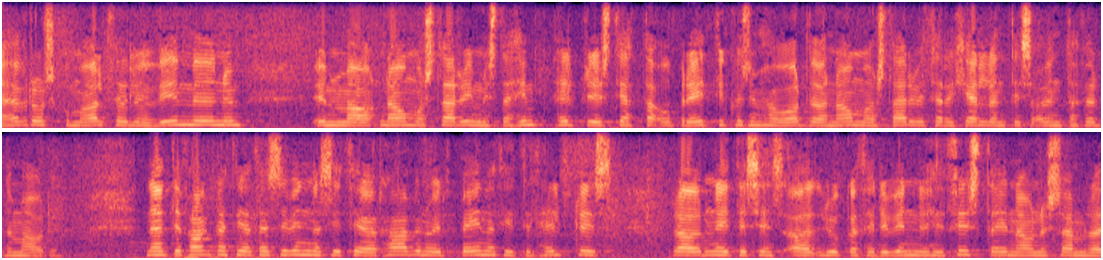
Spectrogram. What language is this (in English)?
Icelandic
